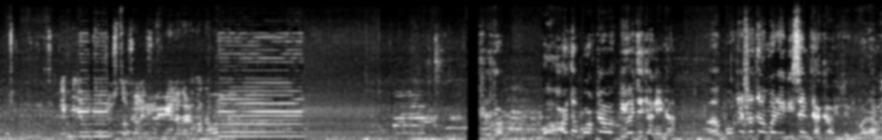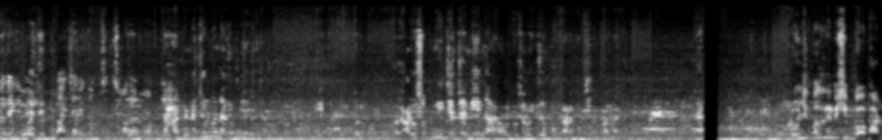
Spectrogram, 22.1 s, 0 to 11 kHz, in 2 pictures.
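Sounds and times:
people talking: 0.0 - 3.0, 4.8 - 19.8, 20.4 - 22.0
car engine drone and road noise: 0.0 - 22.0.

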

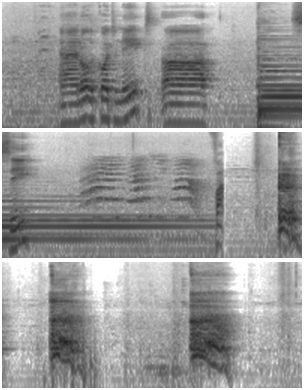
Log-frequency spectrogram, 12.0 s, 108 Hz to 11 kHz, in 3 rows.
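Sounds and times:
acoustic guitar chord: 3.4 - 7.0.

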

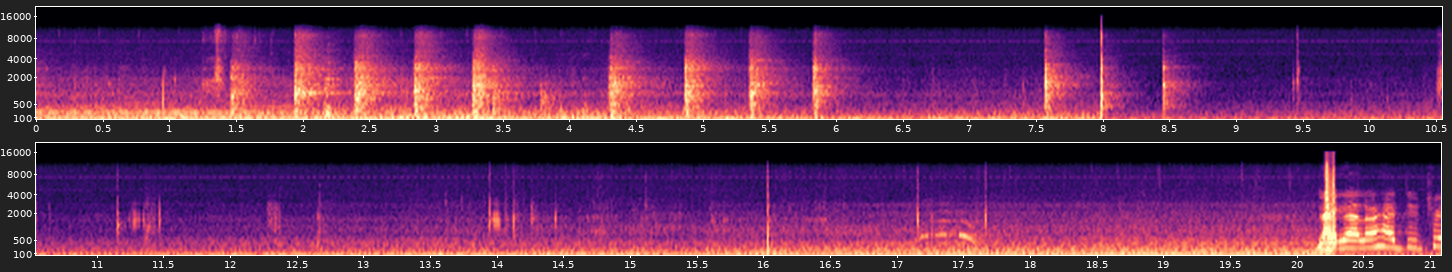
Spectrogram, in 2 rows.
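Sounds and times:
footsteps on pavement: 0.0 - 1.9.

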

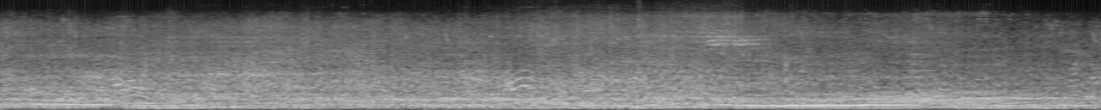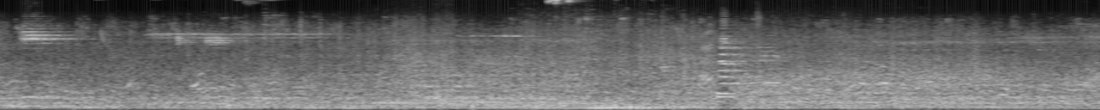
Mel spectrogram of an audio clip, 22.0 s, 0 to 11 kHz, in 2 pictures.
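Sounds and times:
faint voices: 0.0 - 7.0, 9.2 - 22.0.

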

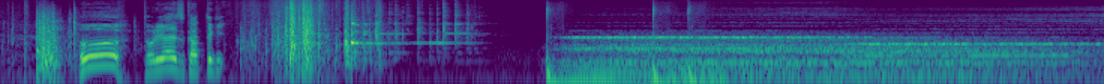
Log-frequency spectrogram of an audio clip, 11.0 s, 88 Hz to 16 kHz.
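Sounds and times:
cans and packages clattering: 2.3 - 4.9
grocery bags crashing on floor: 2.4 - 4.8.

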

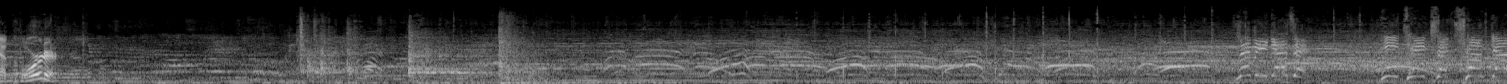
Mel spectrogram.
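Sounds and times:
background music: 0.0 - 15.0
chute gate banging open: 3.0 - 6.0.

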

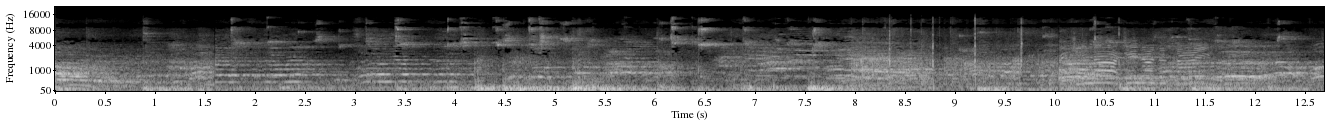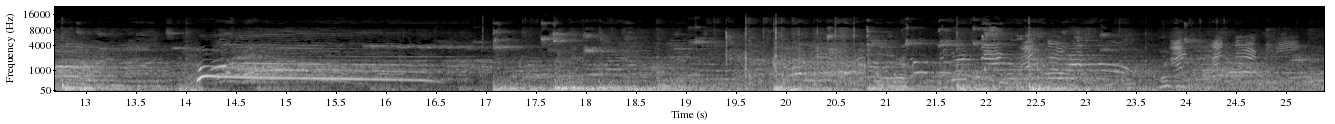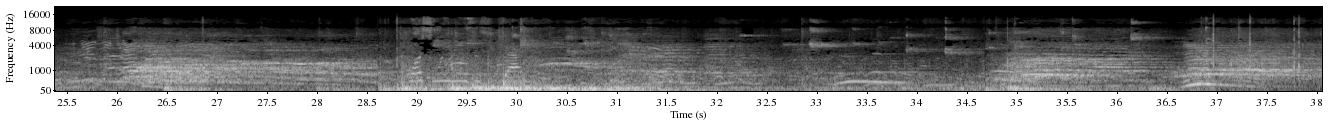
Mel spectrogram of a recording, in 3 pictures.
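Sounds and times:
echoing gym voices: 0.0 - 38.0
shoe squeaks: 0.9 - 7.9, 16.6 - 19.3, 31.9 - 36.6
basketball bouncing on court: 3.9 - 6.2, 28.6 - 31.3.

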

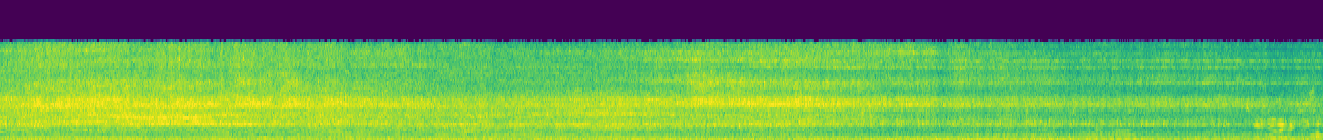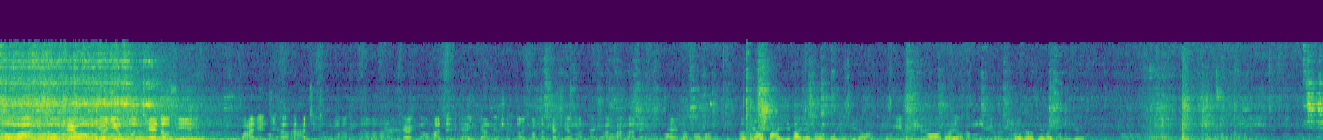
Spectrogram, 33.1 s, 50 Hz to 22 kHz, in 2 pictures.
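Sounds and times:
kart engine idling: 0.0 - 26.4.

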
